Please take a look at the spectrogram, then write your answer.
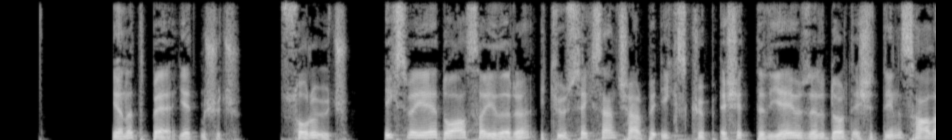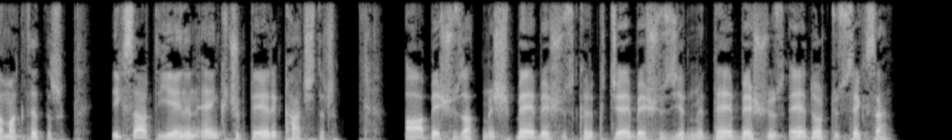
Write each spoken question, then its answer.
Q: X artı Y'nin en küçük değeri kaçtır?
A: Yanıt A 560.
